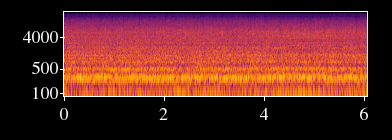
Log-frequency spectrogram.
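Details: Freshly rebuilt Porsche 911 air-cooled 3.0SC engine built to 3.2 specs, on a test stand, completely cold after sitting overnight, just started: even, steady idle with constant hum, no knocks, misses or tapping; healthy.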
